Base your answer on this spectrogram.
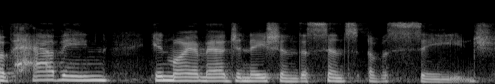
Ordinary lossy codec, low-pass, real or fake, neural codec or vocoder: Opus, 24 kbps; 7.2 kHz; fake; vocoder, 22.05 kHz, 80 mel bands, Vocos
